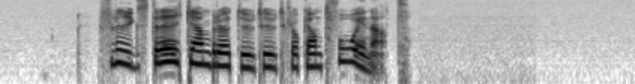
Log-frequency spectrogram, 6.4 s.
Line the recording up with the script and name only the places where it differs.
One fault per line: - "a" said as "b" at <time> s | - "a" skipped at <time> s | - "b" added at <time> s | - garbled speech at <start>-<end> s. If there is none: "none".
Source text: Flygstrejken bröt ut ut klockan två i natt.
none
